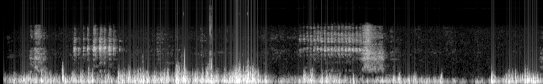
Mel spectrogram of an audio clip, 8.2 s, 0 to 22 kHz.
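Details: A mother parrot at her nest in a house roof on September 29, 2019, where her babies make trilling sounds, gives harsh, raspy squawks, one drawn out for about two seconds, over constant low thumping and scraping.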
